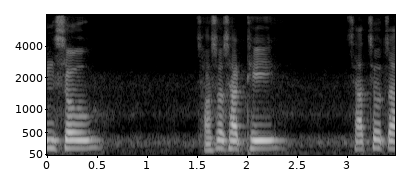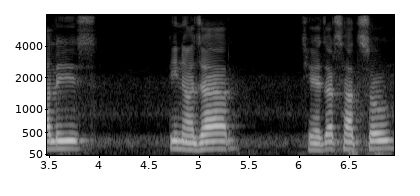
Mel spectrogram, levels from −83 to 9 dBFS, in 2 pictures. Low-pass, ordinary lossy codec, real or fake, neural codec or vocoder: none; none; real; none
